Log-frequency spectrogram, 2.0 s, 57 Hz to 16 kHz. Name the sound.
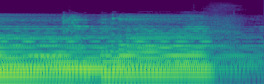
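huge ambient reverb effect on Fractal FM9 guitar processor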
